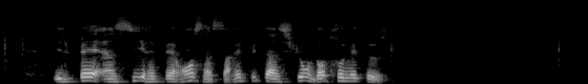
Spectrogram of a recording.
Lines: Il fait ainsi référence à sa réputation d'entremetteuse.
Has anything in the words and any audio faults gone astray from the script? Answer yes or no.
no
